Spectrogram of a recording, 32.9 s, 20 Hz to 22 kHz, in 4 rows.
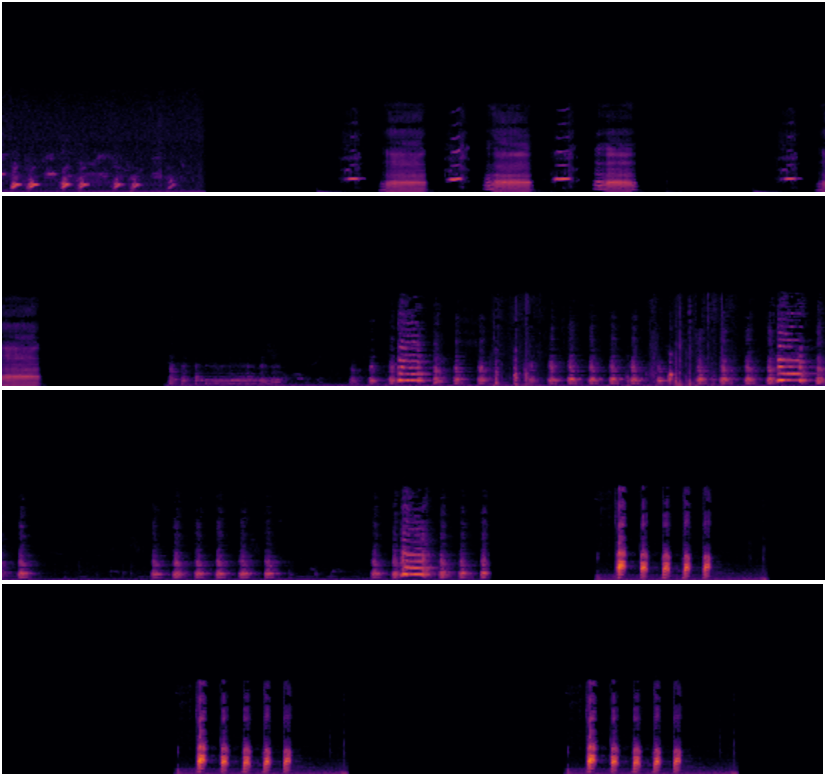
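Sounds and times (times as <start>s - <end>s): chickens clucking: 0.0s - 2.0s, 9.9s - 21.4s.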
